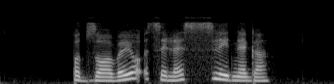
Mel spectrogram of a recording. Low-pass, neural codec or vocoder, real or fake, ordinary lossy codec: 7.2 kHz; codec, 16 kHz, 0.5 kbps, X-Codec, HuBERT features, trained on LibriSpeech; fake; Opus, 32 kbps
